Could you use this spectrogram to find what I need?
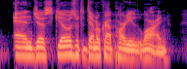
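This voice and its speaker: Lively intonation marks a man's speech at a moderate pace, delivered in an unremarkable speaking voice. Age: 20s. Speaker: media analyst. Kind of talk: casual chat. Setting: studio.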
